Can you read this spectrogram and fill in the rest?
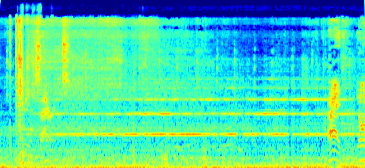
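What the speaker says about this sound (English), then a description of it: "Hear the sirens." Tornado warning sirens wail steadily in the distance beneath constant road and engine noise from a moving vehicle near Bristow, Oklahoma, with a voice speaking over it.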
